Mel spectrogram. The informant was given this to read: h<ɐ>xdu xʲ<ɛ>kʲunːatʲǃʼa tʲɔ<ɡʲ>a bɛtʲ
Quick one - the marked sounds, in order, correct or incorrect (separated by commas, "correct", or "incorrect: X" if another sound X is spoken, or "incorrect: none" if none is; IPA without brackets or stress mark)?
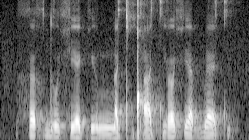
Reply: incorrect: ə, correct, incorrect: xʲ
